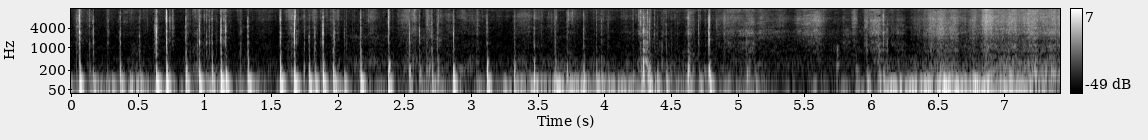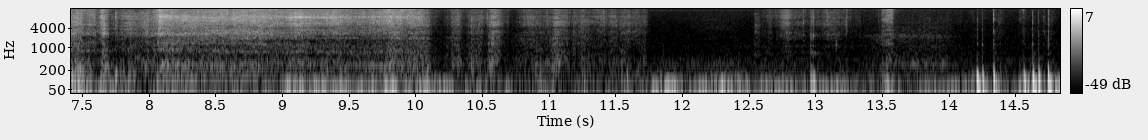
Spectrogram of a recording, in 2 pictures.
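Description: An empty, hollow brown cardboard tube about 20 cm long is held horizontally over the mic and tapped with fingertips. It makes quick, irregular, deep hollow thumps with almost all the energy in the low range, plus a faint papery crackle. The dense tapping in the first few seconds gives way to a softer rustling stretch and then sparser taps, with a few louder knocks near the end.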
